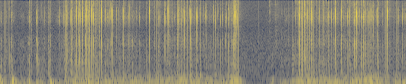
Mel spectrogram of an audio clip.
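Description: Long painted fingernails scratch and rub a small green textured fabric case, likely a pouch, held close to the microphone. The result is a dense, continuous scratchy rustle with a strong low rumble. It pauses briefly just past the midpoint, then resumes.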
